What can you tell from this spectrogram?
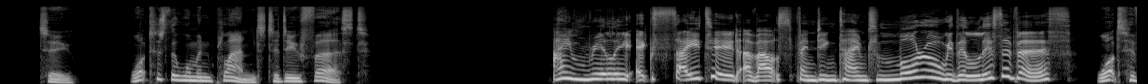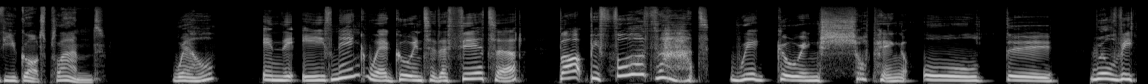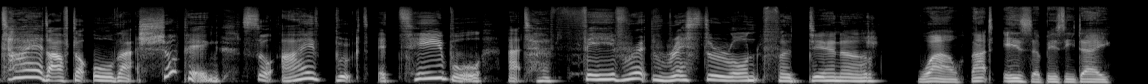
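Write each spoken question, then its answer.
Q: What has the woman planned to do first?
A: Go shopping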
